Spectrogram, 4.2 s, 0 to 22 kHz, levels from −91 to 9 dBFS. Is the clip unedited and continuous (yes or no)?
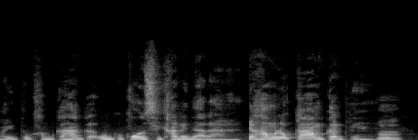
no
